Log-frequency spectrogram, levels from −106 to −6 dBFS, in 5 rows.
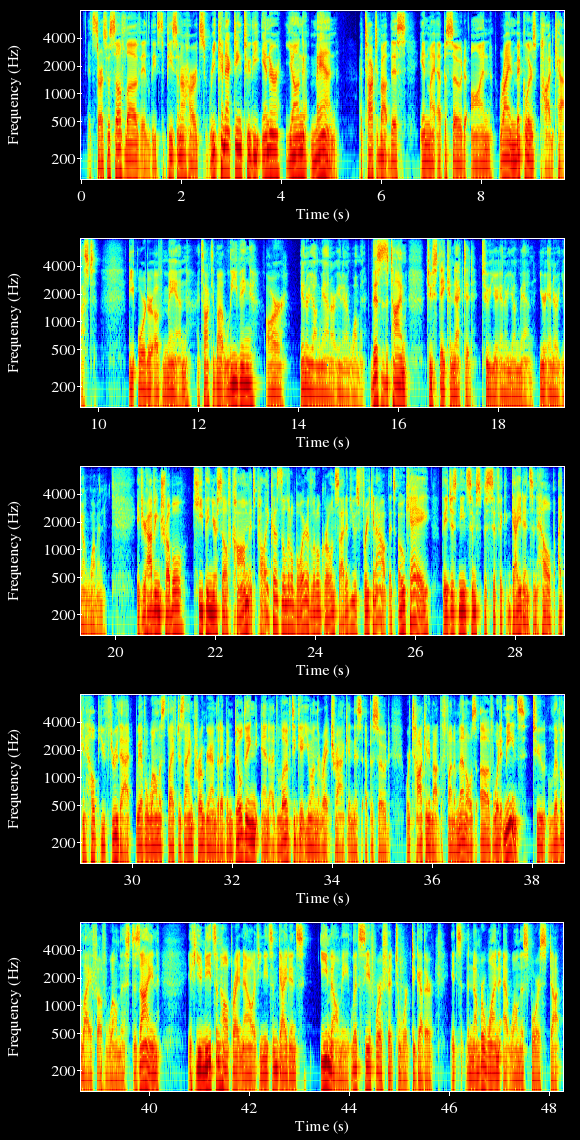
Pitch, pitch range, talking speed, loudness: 90 Hz, 85-105 Hz, 210 wpm, -20 LUFS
